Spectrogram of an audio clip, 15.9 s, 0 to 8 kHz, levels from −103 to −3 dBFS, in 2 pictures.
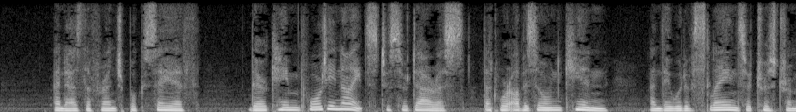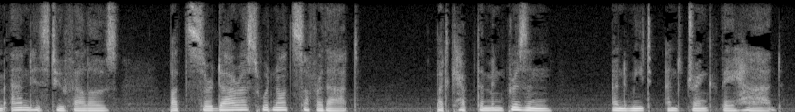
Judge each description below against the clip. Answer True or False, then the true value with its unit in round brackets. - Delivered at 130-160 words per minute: False (180 wpm)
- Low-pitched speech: False (145 Hz)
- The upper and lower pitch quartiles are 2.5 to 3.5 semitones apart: True (2.9 semitones)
